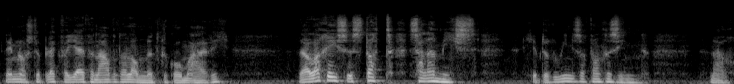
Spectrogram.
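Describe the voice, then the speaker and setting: A man's voice: medium pitch, a little mellow, husky. A man acting a fervent resistance leader. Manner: fervent, stubborn about his people's survival. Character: earnest male underground fighter David, middle-aged. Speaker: resistance leader guiding a visitor. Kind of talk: radio play acting. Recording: noisy radio play recording.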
